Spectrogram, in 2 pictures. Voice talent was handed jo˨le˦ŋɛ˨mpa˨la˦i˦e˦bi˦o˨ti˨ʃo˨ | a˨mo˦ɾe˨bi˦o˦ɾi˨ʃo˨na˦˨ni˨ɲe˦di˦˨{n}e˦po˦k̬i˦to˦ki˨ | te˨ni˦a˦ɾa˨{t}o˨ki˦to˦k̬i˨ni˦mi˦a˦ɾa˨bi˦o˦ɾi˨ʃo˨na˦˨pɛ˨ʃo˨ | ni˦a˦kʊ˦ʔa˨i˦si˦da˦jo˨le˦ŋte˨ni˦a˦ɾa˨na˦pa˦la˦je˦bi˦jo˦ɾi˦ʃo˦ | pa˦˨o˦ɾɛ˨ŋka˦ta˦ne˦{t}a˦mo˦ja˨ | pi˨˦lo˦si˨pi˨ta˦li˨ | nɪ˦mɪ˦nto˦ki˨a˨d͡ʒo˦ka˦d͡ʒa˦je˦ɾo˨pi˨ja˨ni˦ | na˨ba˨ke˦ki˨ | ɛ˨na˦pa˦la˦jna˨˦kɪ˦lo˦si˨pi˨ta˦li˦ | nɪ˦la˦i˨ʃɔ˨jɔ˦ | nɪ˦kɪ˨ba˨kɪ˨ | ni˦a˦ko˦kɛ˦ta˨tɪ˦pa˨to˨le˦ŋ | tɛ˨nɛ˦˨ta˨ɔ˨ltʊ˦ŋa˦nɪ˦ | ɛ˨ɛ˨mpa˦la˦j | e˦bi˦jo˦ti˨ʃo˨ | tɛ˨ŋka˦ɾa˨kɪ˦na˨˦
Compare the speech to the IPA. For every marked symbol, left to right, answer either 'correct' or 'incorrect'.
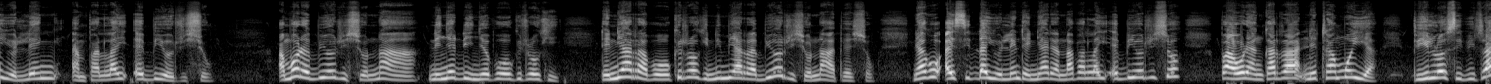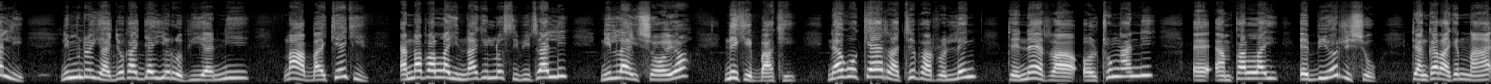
incorrect, incorrect, correct

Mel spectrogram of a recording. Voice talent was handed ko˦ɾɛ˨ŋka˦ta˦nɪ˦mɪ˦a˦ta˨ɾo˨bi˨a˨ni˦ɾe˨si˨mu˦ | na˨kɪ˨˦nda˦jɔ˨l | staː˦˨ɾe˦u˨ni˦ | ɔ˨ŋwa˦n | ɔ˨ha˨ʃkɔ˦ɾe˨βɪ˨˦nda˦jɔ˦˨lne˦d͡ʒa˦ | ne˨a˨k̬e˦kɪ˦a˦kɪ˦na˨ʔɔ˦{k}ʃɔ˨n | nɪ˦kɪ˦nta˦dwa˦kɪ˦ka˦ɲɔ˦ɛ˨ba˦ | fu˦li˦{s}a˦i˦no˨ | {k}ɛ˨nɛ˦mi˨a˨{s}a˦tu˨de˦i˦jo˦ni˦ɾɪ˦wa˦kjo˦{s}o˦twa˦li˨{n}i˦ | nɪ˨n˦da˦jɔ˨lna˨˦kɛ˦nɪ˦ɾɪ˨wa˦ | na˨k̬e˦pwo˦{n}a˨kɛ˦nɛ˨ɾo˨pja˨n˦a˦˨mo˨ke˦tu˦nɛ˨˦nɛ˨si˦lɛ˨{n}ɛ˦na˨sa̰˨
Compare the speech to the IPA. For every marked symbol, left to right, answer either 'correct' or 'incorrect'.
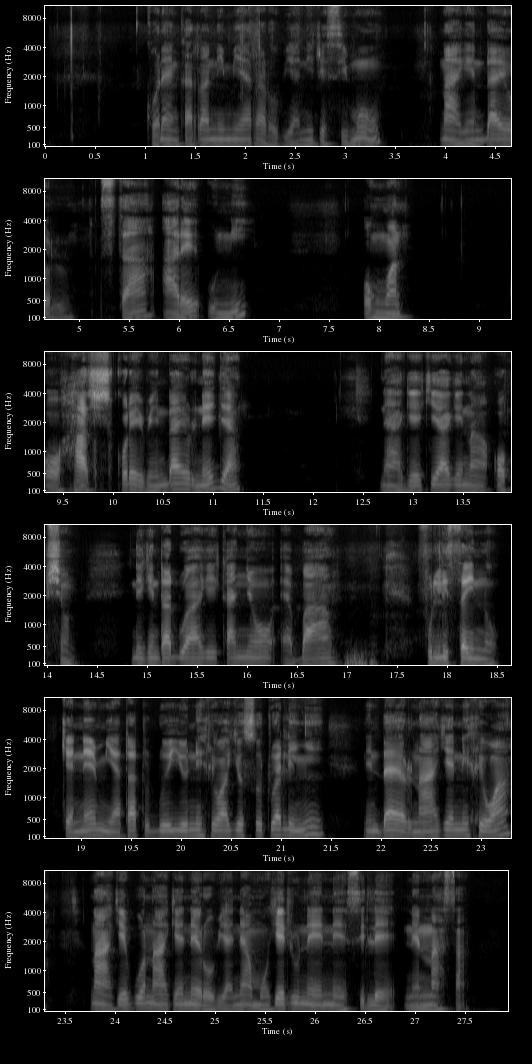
incorrect, correct, correct, incorrect, correct, incorrect, correct, correct

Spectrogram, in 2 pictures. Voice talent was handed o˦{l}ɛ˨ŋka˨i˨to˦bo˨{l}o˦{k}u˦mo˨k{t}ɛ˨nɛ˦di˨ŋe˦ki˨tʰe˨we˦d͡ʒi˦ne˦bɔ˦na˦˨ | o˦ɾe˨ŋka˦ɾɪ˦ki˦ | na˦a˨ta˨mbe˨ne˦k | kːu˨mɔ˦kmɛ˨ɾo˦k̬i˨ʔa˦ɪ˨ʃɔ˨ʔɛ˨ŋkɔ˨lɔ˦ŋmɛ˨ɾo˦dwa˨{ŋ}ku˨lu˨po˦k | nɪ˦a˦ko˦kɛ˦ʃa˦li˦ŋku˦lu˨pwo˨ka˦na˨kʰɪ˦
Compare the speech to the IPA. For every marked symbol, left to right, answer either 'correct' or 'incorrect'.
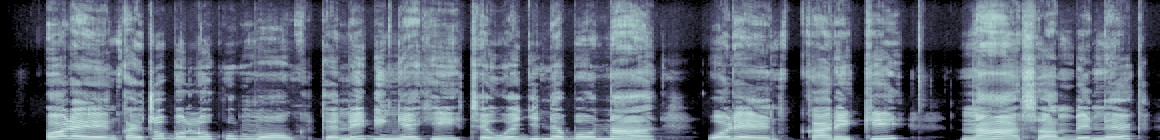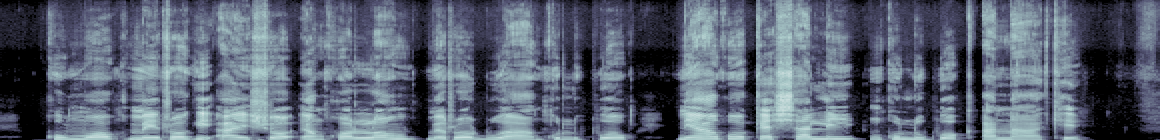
incorrect, correct, correct, correct, correct

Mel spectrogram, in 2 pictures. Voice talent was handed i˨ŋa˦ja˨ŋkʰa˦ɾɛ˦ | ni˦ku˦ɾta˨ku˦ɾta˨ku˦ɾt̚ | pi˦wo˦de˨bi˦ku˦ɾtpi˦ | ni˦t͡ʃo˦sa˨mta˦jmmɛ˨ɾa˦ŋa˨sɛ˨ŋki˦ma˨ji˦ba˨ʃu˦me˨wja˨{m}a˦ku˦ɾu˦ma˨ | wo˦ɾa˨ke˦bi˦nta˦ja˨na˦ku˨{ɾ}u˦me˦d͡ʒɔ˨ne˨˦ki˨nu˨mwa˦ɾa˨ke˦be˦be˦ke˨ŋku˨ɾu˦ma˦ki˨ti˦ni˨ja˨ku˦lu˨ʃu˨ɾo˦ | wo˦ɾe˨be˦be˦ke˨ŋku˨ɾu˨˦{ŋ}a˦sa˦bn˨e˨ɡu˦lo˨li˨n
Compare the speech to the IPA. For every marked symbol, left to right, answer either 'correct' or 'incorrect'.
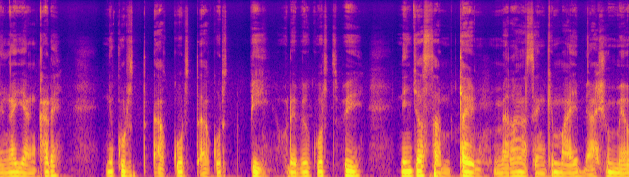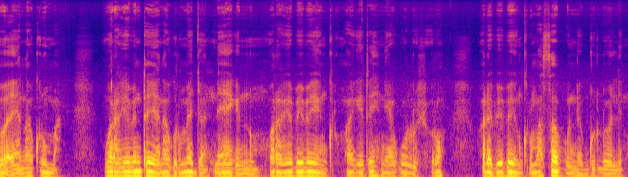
incorrect, correct, incorrect

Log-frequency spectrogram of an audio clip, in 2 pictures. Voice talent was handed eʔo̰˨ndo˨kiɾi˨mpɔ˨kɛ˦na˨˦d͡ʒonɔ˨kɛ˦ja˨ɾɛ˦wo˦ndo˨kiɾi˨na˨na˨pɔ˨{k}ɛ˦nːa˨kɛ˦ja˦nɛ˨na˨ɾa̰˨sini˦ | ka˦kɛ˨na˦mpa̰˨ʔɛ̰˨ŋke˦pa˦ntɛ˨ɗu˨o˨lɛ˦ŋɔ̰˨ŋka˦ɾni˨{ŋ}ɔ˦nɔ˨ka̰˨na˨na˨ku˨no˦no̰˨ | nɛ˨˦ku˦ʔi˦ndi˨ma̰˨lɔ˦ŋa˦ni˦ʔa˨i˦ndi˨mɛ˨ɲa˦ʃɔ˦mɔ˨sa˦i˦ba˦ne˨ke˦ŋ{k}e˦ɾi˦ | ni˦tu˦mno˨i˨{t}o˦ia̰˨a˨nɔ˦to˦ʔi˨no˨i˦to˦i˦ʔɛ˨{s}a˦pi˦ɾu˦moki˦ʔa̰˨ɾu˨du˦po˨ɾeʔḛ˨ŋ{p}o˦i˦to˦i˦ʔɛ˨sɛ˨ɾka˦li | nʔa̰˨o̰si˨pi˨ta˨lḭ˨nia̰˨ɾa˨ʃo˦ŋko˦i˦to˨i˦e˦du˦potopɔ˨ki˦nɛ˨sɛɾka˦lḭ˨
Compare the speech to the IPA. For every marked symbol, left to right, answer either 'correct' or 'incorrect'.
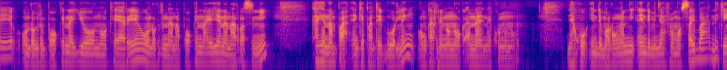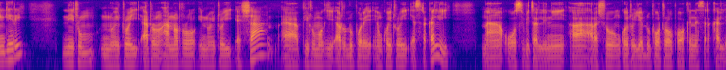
correct, incorrect, incorrect, correct, incorrect, incorrect

